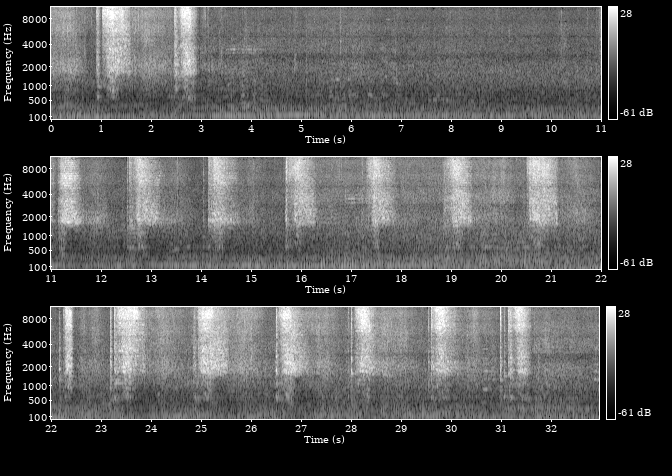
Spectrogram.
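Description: Peanuts and hot sand being stirred in a large metal wok: rasping scrapes of the scoop through the sand, one stroke about every second and a half. Three strokes come at the start, then a pause of several seconds, then the strokes resume in a steady rhythm.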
